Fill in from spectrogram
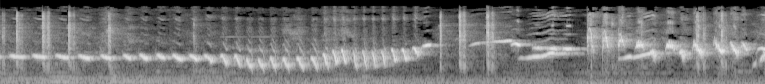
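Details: White-rumped shama singing to stimulate weak-spirited shamas and fire up young birds, with tail flicking: a rapid run of short clipped notes that slides down then climbs, followed by sharp whistles and bright rising phrases.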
